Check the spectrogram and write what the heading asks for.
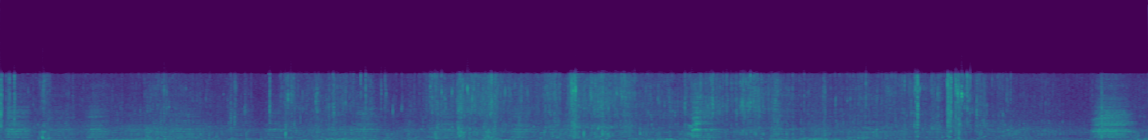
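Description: Wind buffeting the microphone and water splashing against the side of a boat, with scattered short knocks.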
